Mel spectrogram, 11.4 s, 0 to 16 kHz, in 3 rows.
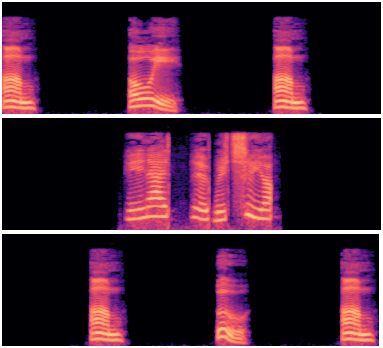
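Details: Person who had a left-hemisphere stroke on November 27, 2019, now aphasic, not understanding language and unable to communicate verbally: aphasia after stroke.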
